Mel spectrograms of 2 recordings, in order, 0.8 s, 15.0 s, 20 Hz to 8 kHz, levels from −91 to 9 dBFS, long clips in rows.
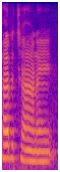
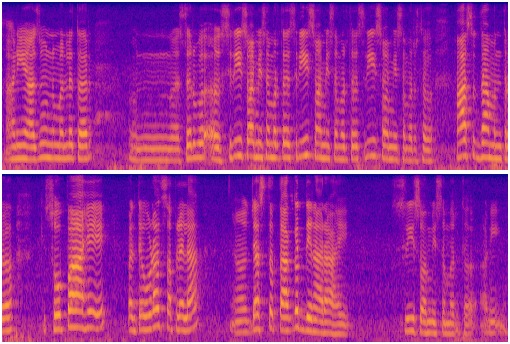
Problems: none marked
